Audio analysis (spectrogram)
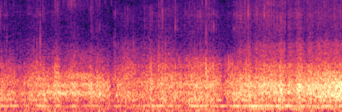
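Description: Long bare natural nails slowly scratch around the edges of a round, porous black foam windscreen on a white microphone. The result is a continuous, muffled rustling scratch centered in the low-mids with almost no brightness, over a steady low hum. The sound grows slightly louder toward the end.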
